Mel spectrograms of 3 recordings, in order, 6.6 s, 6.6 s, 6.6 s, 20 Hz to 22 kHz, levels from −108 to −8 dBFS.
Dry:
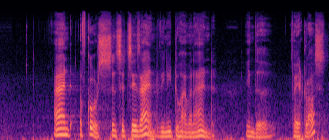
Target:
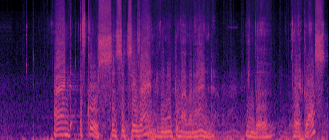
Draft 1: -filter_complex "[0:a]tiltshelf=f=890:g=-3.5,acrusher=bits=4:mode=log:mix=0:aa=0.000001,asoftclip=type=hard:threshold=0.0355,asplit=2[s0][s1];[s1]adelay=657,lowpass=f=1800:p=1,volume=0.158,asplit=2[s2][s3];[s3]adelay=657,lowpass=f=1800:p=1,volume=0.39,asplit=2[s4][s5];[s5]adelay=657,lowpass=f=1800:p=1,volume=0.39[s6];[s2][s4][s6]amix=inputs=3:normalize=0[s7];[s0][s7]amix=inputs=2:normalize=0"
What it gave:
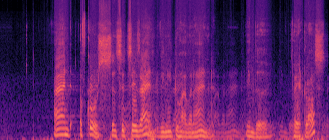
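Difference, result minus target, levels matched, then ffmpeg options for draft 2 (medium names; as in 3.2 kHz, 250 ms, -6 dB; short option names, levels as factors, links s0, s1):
hard clipper: distortion -7 dB
-filter_complex "[0:a]tiltshelf=f=890:g=-3.5,acrusher=bits=4:mode=log:mix=0:aa=0.000001,asoftclip=type=hard:threshold=0.00891,asplit=2[s0][s1];[s1]adelay=657,lowpass=f=1800:p=1,volume=0.158,asplit=2[s2][s3];[s3]adelay=657,lowpass=f=1800:p=1,volume=0.39,asplit=2[s4][s5];[s5]adelay=657,lowpass=f=1800:p=1,volume=0.39[s6];[s2][s4][s6]amix=inputs=3:normalize=0[s7];[s0][s7]amix=inputs=2:normalize=0"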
